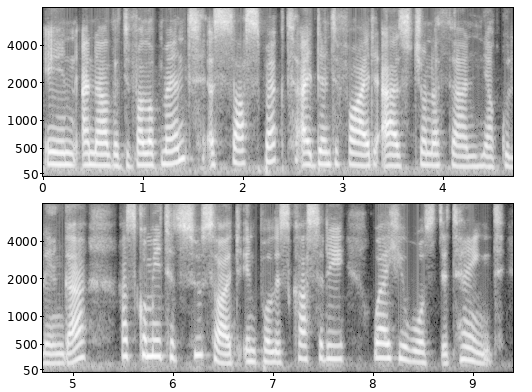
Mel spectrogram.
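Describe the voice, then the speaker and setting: A woman with a Zambian accent reading a scripted radio news bulletin in a formal, measured manner. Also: mid-range voice, no echo.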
